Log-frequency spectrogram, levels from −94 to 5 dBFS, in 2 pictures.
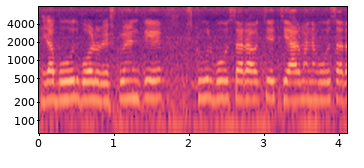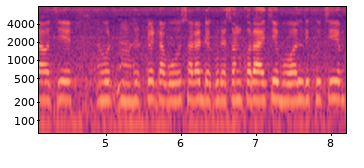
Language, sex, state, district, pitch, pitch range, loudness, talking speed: Odia, female, Odisha, Sambalpur, 220 Hz, 215-225 Hz, -18 LUFS, 160 wpm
